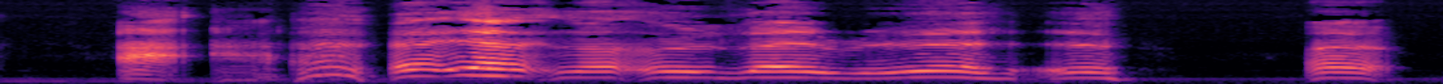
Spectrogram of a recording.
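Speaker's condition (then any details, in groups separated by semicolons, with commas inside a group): Cerebral palsy; one hand affected; atypical speech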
